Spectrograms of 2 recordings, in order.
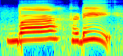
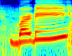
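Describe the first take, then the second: First: बड़ी slow, with the final ई drawn out; teacher modelling बड़ी slowly; stretched long ई. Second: Said in the usual way. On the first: Shown as a demonstration. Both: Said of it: "इस प्रकार पढ़ना है".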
